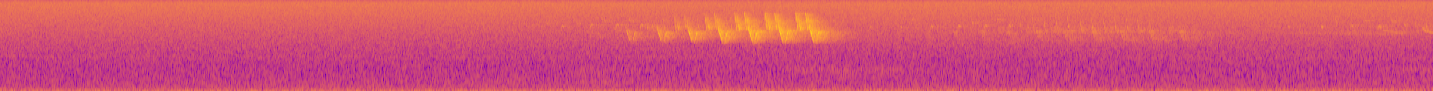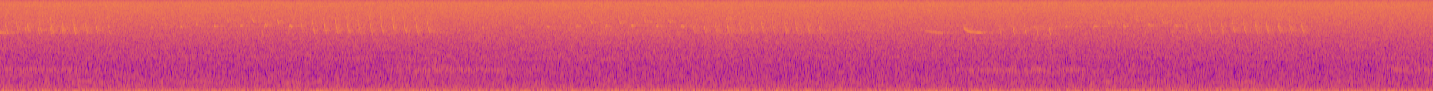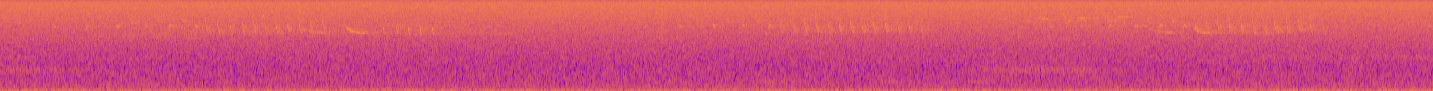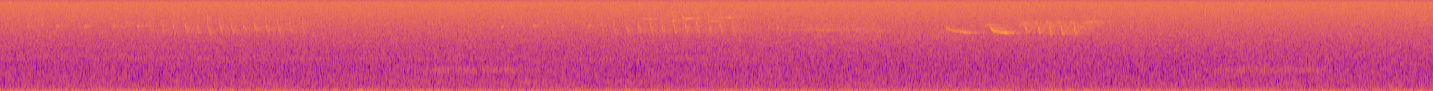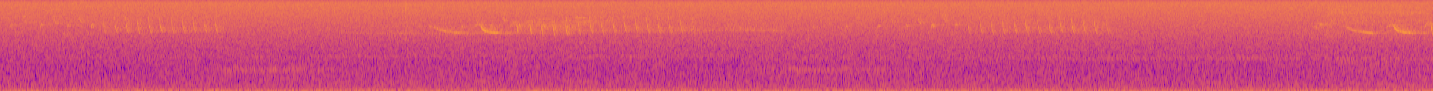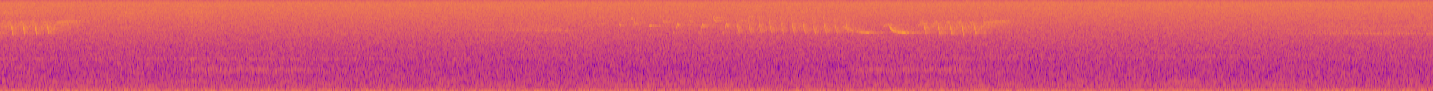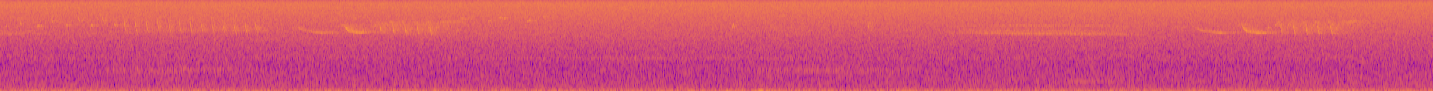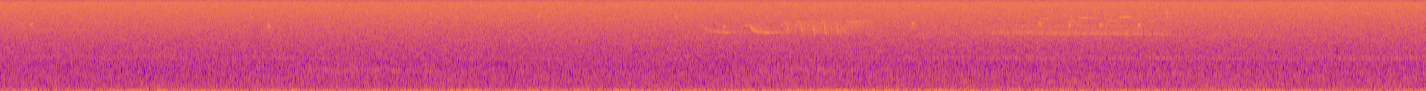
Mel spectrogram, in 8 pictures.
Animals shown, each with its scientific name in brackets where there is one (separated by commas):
Blackburnian Warbler (Setophaga fusca), Ovenbird (Seiurus aurocapilla), Pine Warbler (Setophaga pinus), Black-throated Blue Warbler (Setophaga caerulescens), Nashville Warbler (Leiothlypis ruficapilla)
